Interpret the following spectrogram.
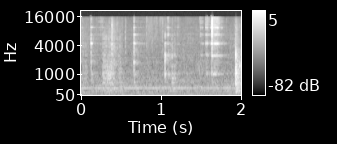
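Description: A metal fork clinking and scraping a few times against a ceramic bowl as a sticky cereal-and-marshmallow mixture is pressed down, over a faint steady hum.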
